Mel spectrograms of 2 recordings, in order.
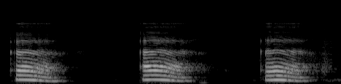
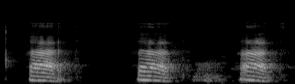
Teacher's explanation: la A, que es bien anterior, pero subimos un poquito la lengua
